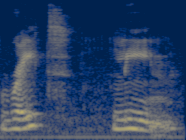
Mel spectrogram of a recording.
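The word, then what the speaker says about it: Réiltín: The next name is Réitlín, and it means little star, and it's pronounced Réitlín.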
